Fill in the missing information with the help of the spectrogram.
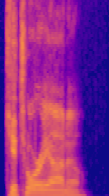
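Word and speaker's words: Quitoriano: how do you pronounce his name? Tiorentino? – Tegan Catoriano. – What is it? – Catoriano. Yeah.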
